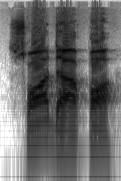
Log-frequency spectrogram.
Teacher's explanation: صاد لفظ پر ہے، اس کو پر کیجئے، قاف لفظ پر ہے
